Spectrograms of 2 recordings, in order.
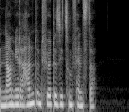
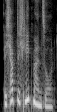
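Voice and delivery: called after him; 3 semitones higher than usual. A narrator's reading. Mother calls after departing son, fond call. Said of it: "rief sie ihm nach".

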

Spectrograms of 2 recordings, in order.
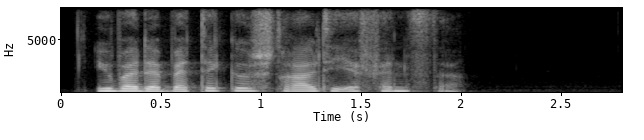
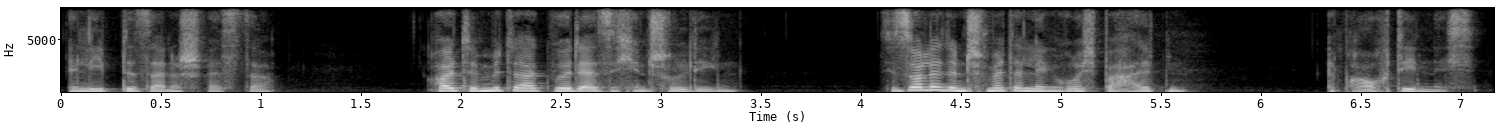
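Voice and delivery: usual speaking voice

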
